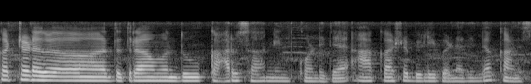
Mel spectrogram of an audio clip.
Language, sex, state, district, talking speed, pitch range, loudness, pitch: Kannada, female, Karnataka, Belgaum, 125 wpm, 155-175 Hz, -18 LUFS, 170 Hz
